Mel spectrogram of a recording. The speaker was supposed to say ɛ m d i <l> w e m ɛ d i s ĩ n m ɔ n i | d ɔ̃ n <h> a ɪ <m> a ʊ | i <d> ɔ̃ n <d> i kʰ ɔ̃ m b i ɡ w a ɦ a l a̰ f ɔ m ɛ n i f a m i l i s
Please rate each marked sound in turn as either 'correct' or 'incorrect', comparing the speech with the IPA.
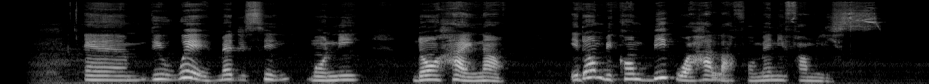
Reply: incorrect: none, correct, incorrect: n, correct, incorrect: b

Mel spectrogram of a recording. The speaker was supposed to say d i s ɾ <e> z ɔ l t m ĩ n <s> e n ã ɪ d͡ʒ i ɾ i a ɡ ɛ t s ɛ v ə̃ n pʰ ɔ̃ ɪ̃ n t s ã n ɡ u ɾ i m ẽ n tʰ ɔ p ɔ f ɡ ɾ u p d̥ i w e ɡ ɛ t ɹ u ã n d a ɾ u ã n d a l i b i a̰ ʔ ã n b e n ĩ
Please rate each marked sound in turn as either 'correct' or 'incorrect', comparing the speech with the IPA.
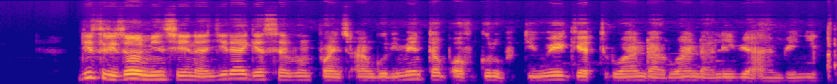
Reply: incorrect: i, correct

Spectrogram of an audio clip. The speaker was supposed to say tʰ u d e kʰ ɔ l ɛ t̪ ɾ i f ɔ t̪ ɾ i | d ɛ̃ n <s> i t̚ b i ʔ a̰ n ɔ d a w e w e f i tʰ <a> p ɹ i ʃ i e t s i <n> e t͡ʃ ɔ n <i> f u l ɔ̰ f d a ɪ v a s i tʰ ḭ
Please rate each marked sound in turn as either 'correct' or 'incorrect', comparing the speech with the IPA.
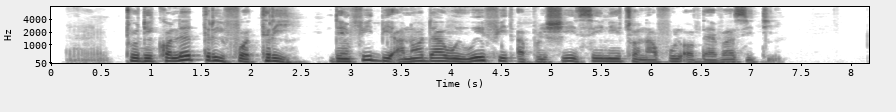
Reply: incorrect: f, correct, correct, incorrect: a

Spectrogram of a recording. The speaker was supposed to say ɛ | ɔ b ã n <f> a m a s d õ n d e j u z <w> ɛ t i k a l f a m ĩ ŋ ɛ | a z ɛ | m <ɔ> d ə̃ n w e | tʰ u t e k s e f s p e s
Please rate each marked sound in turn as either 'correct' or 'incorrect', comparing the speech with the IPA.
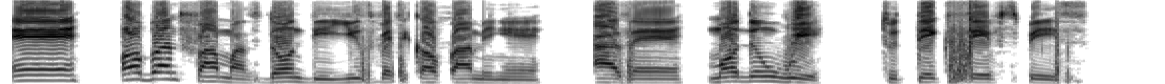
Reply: correct, incorrect: v, correct

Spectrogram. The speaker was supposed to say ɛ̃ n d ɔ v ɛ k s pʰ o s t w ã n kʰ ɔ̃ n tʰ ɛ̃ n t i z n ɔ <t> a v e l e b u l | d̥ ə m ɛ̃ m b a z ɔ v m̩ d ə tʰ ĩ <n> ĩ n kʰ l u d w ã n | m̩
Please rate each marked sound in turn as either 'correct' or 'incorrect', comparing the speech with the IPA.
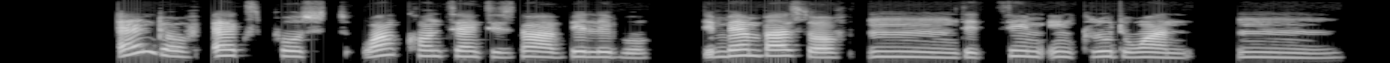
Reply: correct, incorrect: m

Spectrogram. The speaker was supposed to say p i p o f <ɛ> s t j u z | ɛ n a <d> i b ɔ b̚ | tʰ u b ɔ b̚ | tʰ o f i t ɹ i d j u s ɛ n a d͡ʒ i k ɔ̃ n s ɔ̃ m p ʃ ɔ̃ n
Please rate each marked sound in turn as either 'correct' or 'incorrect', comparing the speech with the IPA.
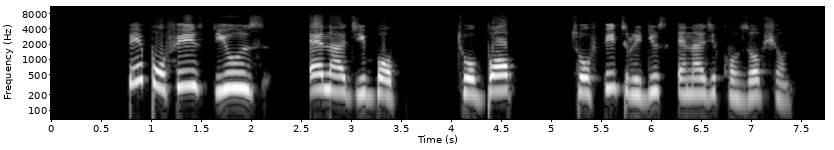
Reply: incorrect: i, incorrect: d͡ʒ

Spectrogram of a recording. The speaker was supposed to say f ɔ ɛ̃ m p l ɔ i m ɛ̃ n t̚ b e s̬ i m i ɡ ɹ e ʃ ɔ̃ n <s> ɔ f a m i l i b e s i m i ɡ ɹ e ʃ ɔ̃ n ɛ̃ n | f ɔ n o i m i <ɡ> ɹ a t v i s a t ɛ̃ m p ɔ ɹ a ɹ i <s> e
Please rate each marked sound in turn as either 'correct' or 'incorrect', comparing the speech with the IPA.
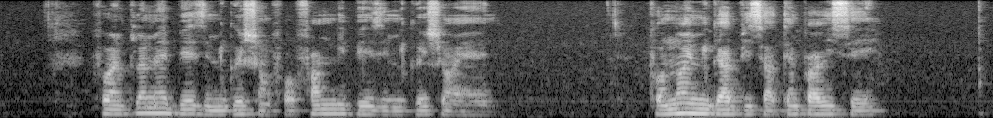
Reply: incorrect: f, correct, correct

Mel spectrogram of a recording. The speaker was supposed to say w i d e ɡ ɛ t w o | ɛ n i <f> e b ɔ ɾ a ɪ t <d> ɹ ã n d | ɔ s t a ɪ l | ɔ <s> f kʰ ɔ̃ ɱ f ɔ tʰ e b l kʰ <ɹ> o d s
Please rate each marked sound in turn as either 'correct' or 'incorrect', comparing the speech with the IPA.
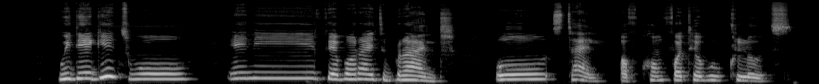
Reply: correct, incorrect: b, incorrect: none, incorrect: l

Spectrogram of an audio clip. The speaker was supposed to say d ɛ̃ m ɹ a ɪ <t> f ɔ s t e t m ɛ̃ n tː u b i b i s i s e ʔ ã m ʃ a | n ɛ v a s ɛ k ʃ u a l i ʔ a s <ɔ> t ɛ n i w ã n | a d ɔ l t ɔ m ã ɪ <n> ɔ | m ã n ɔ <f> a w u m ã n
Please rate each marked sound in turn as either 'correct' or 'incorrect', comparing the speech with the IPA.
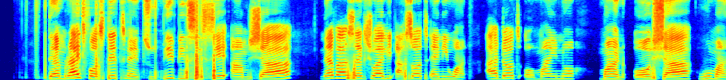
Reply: correct, correct, correct, incorrect: ʃ

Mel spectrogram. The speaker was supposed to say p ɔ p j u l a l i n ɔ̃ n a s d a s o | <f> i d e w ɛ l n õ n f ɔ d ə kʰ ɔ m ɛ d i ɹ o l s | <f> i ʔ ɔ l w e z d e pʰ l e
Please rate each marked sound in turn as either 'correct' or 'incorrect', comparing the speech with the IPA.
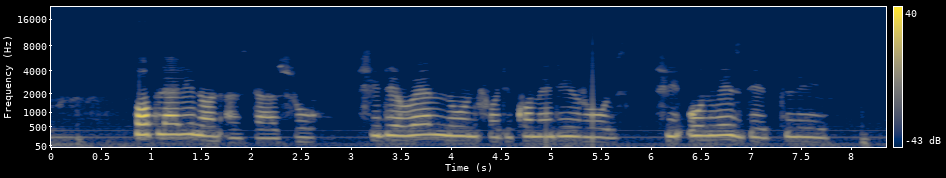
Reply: incorrect: ʃ, incorrect: ʃ

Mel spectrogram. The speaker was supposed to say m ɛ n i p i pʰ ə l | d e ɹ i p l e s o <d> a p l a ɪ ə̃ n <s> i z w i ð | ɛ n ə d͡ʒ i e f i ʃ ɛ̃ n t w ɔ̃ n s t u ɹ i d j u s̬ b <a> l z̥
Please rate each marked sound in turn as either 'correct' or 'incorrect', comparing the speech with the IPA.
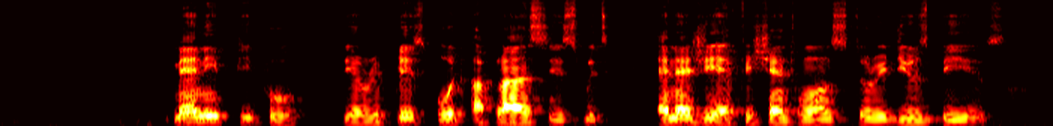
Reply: correct, correct, incorrect: i

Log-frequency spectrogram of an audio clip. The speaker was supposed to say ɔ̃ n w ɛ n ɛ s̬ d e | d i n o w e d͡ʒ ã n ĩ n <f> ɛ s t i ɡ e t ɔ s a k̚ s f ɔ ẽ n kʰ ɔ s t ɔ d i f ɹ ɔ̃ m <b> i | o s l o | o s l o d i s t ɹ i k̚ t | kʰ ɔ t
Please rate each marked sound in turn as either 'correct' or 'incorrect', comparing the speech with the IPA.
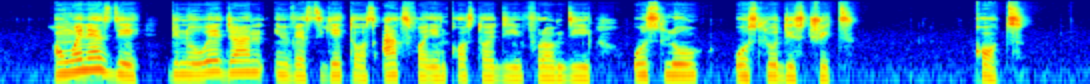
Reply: incorrect: v, incorrect: d

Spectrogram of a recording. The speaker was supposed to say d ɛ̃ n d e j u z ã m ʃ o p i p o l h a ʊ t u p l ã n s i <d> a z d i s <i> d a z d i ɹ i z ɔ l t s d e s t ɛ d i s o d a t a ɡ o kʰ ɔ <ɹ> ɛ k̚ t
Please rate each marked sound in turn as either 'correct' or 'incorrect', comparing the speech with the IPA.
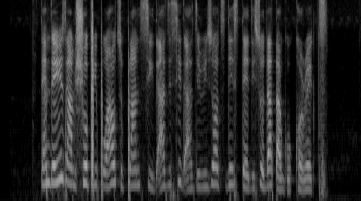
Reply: correct, correct, correct

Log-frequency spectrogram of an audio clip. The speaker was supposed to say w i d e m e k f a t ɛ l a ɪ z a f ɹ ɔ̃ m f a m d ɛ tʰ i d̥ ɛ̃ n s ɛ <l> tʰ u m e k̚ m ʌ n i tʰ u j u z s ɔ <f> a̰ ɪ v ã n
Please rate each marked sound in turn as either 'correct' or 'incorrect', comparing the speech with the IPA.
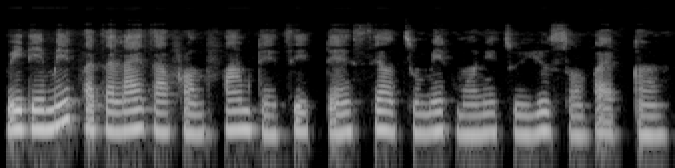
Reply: correct, incorrect: v

